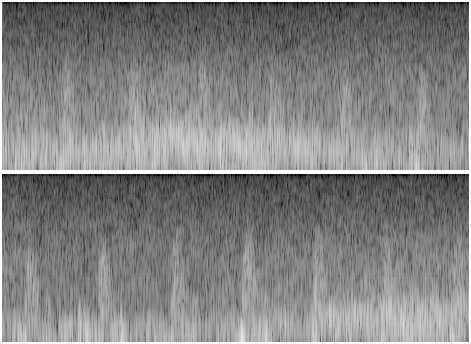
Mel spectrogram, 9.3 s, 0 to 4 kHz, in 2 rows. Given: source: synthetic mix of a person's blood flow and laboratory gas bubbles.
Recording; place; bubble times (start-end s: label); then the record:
Doppler ultrasound of blood flow; subclavian vein
1.30-1.43 s: bubbles
2.41-2.56 s: bubbles
From the record:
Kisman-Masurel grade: 122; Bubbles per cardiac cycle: 1 to 2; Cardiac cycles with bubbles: 10 to 50%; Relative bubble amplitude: moderate (0.250 to 0.450); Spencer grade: 2 (many but less than half of the cardiac periods contain bubble signals, singularly or in groups); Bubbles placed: anywhere in the cardiac cycle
